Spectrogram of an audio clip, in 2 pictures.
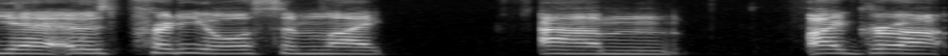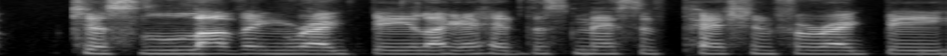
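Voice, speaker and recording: This voice has a New Zealand accent, a bright, sharp tone, and monotone, flat intonation with big swings in loudness. The sound is dry and close with no echo over a quiet background. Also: woman, medium pitch for a woman, moderate pace. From New Zealand, rural Canterbury. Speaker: professional athlete. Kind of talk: interview.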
